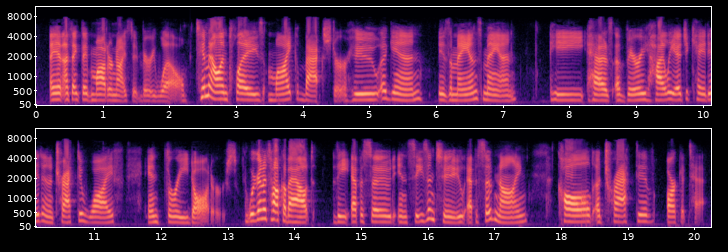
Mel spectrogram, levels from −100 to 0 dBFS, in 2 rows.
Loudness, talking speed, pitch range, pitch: -21 LUFS, 135 wpm, 185-215 Hz, 200 Hz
